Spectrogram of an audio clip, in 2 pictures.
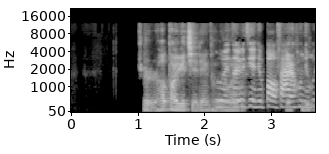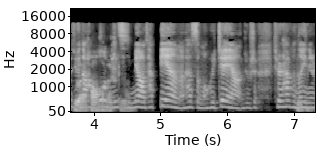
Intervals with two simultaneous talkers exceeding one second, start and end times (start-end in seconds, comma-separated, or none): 3.2-4.6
